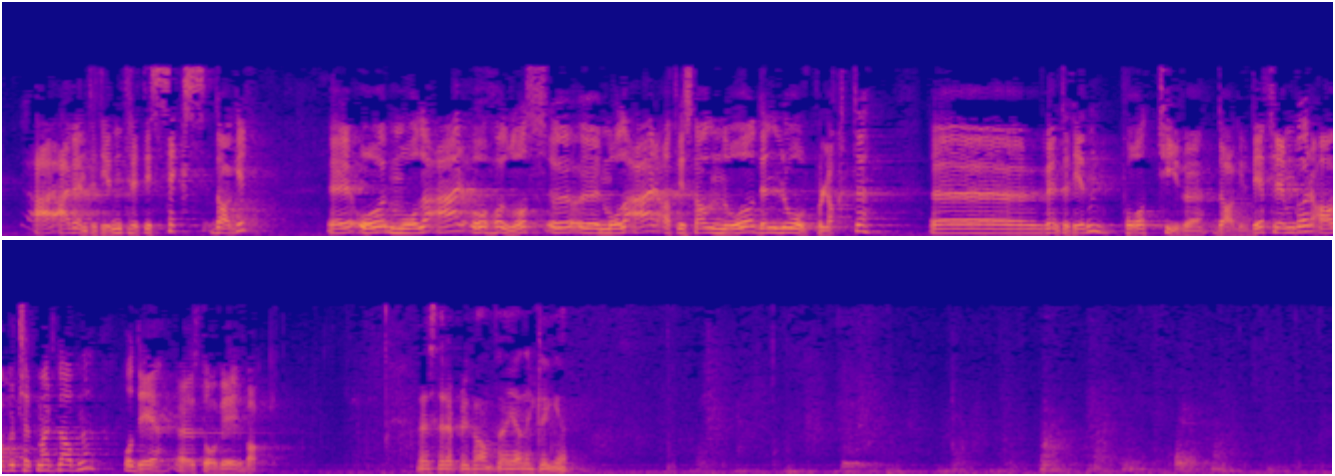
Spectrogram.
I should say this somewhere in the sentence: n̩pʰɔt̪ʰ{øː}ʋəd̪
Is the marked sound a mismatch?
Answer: yes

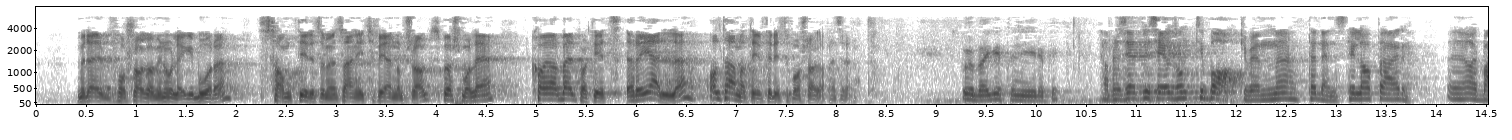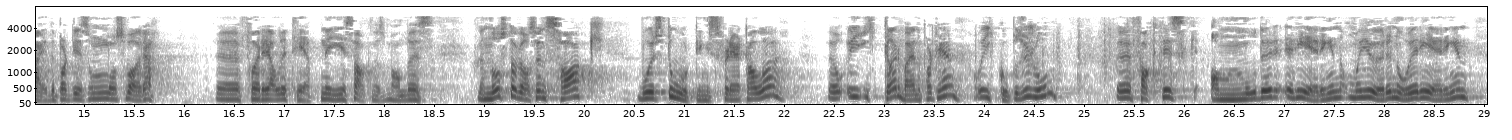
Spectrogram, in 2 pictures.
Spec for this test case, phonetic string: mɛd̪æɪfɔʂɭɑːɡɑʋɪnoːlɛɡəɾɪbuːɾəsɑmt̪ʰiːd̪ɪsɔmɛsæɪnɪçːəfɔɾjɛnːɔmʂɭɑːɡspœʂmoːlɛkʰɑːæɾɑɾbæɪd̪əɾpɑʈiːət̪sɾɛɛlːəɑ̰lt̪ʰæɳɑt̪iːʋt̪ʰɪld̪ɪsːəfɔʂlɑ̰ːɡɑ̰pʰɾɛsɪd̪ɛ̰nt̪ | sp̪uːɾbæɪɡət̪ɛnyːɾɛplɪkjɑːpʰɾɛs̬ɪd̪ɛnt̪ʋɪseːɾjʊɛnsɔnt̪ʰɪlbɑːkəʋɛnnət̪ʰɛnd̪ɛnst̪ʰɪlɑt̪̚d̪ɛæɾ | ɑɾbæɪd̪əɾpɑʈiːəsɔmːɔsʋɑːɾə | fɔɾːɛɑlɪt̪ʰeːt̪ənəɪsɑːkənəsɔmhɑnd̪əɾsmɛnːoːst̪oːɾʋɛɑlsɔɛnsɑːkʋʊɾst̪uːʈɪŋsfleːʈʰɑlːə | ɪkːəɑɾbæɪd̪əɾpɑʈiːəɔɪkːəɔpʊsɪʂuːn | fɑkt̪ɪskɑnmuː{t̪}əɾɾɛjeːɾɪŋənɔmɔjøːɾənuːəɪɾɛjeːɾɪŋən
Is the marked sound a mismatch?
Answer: yes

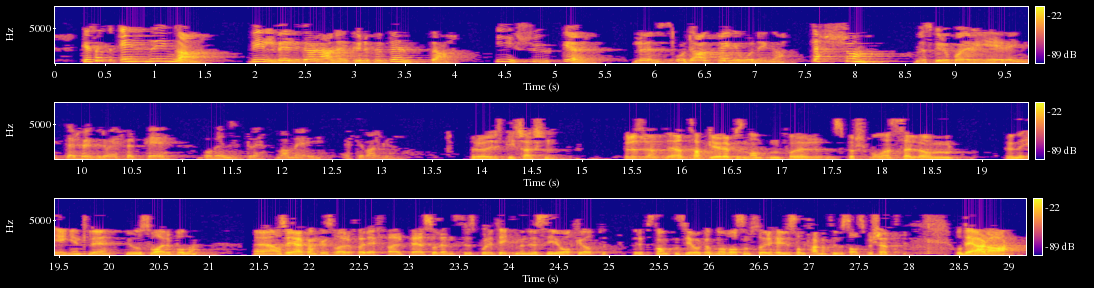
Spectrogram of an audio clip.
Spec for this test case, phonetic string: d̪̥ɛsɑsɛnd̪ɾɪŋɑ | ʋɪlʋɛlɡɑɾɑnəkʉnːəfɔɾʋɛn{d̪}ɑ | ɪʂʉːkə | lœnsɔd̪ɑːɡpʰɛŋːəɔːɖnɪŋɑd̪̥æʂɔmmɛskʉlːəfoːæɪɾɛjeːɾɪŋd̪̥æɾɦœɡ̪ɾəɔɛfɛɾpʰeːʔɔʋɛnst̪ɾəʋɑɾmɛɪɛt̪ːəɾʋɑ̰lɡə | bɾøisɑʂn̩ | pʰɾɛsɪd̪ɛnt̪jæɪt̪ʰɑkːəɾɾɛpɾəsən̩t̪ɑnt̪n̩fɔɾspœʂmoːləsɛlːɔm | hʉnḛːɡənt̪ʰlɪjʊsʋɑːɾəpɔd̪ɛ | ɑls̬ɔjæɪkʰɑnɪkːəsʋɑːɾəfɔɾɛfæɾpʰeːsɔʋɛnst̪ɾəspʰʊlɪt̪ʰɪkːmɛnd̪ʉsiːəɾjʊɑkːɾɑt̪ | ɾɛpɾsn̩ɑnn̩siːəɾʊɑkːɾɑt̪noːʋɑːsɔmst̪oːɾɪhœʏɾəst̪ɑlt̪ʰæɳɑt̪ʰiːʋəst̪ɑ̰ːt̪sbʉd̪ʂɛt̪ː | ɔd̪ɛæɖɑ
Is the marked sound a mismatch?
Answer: yes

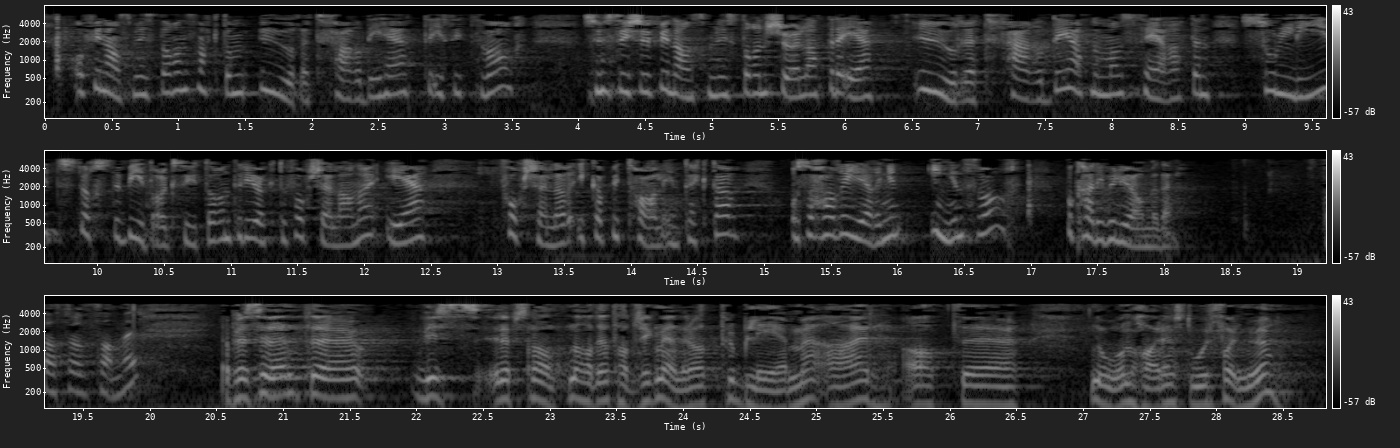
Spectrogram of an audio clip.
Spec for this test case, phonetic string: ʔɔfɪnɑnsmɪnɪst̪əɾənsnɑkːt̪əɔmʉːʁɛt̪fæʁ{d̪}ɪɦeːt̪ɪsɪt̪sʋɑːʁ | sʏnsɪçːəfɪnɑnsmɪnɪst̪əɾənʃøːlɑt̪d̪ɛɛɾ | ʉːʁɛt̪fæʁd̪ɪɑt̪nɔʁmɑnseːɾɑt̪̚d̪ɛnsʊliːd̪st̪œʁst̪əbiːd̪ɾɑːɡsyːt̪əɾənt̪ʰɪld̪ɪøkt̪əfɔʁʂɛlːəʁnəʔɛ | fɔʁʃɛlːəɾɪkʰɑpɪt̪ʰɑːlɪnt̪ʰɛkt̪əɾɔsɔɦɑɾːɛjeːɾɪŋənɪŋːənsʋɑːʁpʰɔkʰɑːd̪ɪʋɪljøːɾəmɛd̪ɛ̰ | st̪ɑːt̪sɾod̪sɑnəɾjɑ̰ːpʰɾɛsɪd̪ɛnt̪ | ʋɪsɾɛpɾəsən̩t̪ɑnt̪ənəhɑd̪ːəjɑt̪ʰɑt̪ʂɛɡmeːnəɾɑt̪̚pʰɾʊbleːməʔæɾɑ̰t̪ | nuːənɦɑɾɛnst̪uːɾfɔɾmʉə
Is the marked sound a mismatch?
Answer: no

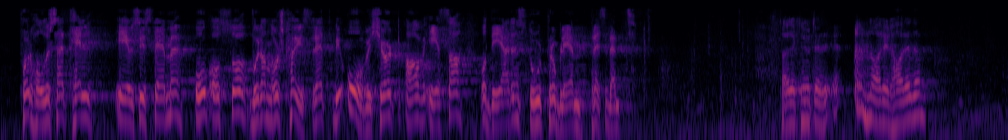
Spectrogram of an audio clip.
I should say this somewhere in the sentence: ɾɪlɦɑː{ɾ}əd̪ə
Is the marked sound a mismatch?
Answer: no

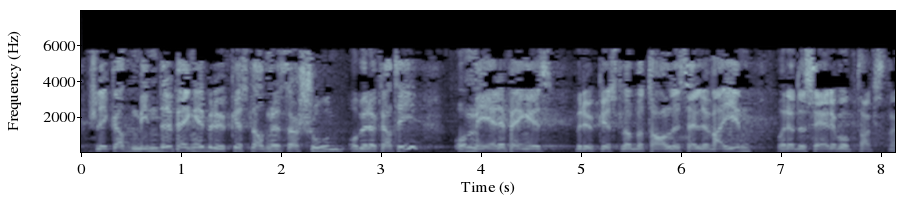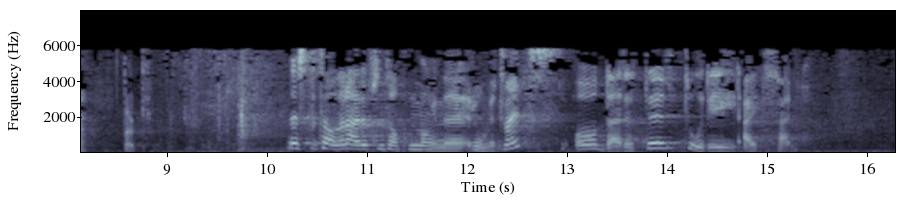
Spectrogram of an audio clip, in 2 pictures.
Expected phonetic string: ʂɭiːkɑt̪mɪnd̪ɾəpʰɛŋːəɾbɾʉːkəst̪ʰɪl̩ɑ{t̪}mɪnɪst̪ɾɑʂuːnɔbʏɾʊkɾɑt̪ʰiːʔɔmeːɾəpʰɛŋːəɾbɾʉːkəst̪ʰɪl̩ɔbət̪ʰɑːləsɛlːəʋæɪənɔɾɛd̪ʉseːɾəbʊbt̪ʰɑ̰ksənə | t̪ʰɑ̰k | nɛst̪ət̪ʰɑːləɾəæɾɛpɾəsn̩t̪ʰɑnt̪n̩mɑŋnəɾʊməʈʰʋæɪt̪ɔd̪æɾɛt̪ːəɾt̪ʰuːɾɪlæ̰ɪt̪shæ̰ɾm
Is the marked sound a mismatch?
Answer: yes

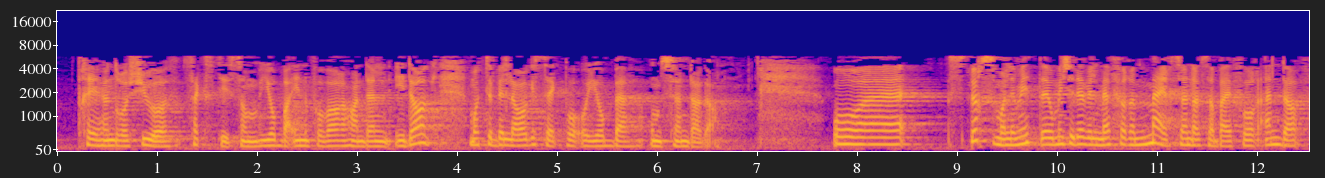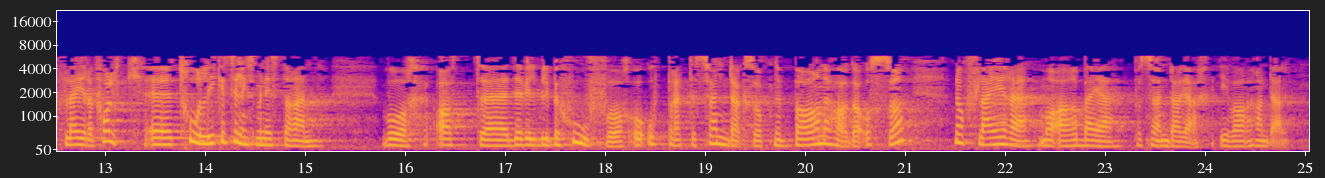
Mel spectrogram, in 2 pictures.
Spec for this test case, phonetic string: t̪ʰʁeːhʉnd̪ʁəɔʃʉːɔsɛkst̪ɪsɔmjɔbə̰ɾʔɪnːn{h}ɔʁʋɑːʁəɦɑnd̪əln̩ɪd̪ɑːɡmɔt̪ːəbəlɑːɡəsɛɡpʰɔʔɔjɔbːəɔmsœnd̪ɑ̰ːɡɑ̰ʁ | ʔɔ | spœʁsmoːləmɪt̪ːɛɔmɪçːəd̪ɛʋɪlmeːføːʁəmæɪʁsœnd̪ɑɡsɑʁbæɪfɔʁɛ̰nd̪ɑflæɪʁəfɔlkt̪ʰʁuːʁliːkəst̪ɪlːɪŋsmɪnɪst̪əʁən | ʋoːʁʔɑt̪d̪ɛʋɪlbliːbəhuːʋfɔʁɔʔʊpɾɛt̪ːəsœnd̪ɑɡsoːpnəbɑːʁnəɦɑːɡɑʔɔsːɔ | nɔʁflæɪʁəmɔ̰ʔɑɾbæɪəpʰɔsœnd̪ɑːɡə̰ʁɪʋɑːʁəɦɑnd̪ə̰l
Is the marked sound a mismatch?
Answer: yes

